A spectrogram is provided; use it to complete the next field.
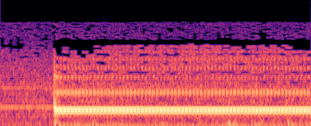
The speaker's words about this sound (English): We should at least make a phone call, right?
